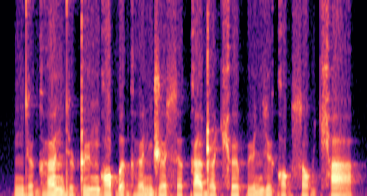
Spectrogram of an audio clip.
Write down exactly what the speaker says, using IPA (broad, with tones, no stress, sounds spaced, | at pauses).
n d ø˩˥ ɡʱ œ˦˥ n d y˩˧˩ ʈ y˦˥ ŋ ɡ ɔ˦˥ ɓ ə˥˩ ɡʱ ø˥˩ n d͡ʒ ø˥˩ s ə˩˥ k a˦˥ ɖ œ˩˧˩ t͡ɕʰ ø˦˥ p y˦˥ n z y˦˥ ɡ ɔ˥˩ ɡ s ɔ˥˩ ɡ t͡ɕʰ a˥˩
